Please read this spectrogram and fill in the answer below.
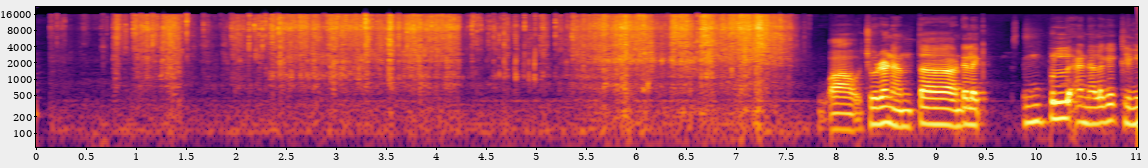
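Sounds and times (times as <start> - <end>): plastic wrapping crinkling: 0.0 - 7.8.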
